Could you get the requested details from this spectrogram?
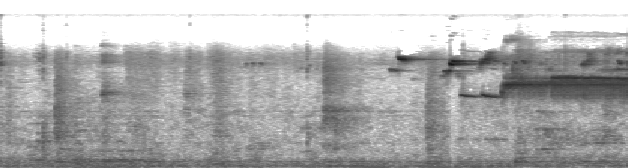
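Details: Canary singing near its female around mating; quiet background with faint scratchy sounds for about five seconds, then loud high whistled notes and a sustained buzzy trill.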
